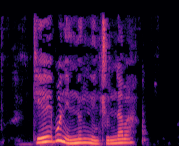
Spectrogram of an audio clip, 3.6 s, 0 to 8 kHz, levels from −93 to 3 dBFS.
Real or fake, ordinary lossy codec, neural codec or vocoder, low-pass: fake; MP3, 32 kbps; codec, 16 kHz in and 24 kHz out, 2.2 kbps, FireRedTTS-2 codec; 7.2 kHz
